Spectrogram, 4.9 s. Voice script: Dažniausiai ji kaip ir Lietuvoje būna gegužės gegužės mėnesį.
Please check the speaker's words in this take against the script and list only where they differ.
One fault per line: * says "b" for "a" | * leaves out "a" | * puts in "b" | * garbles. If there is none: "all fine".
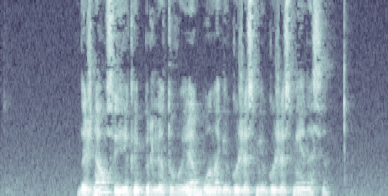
all fine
